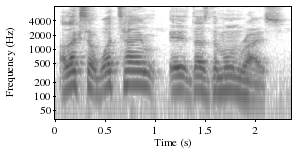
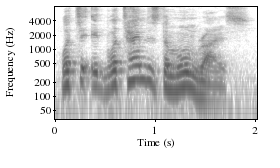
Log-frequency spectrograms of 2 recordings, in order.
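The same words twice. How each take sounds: First: Loud, high call to the speaker; command voice. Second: Higher, louder question to a smart speaker; raised voice. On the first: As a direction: project it so Alexa hears. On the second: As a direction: call the question across the room. Asking Alexa aloud across room. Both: Real, not acted.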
